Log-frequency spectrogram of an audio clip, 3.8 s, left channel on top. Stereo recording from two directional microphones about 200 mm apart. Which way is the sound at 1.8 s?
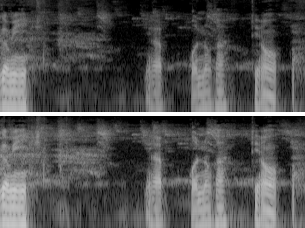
5° left (ahead or behind).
